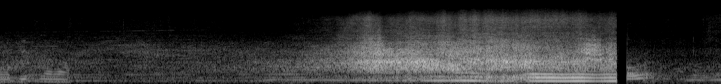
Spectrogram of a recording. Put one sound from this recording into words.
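A small car's engine revs hard and roars past close by.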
